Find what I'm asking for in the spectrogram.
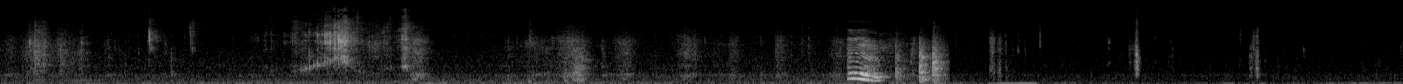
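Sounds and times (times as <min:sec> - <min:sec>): person chewing food: 0:00.8 - 0:04.4, 0:05.2 - 0:08.5.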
